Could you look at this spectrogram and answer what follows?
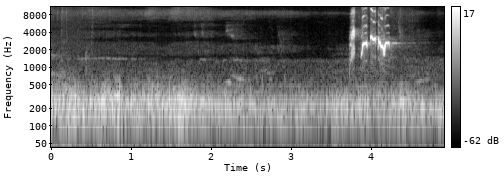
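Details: Over a constant low background rumble, a male sooty-headed bulbul calling a female gives one quick phrase of four liquid, bouncing notes.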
